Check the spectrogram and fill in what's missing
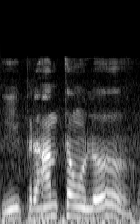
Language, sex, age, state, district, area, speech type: Telugu, male, 60+, Andhra Pradesh, Bapatla, urban, spontaneous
